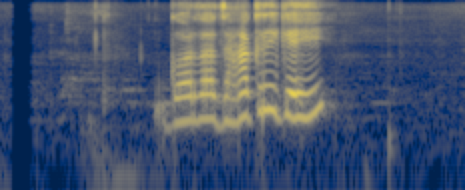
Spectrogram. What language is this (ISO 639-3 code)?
nep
